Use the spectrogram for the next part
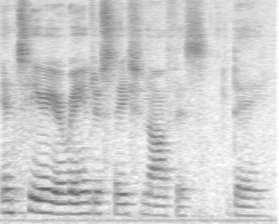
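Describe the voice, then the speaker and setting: A woman's voice: low-pitched, fairly even intonation, unhurried, warm tone, rough recording. A woman narrating an audio drama, reading screenplay stage directions in a scripted style.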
